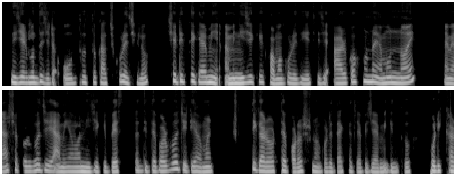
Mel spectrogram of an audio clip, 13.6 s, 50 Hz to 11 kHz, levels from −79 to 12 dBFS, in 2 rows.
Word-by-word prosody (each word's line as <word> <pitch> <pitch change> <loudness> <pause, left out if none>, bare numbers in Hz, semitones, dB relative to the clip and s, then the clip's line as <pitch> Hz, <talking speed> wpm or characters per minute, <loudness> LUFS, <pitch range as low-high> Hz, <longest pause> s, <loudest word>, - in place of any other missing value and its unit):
নিজের 200 0 +5
মধ্যে 200 +3 +3
যেটা 185 +3 -5 0.2
ঔদ্ধত্য 185 +4 -3
কাজ 185 -1 -2
করেছিল, 200 -6 0 0.4
সেটির 245 -3 +1
থেকে 235 -3 +1
আমি 215 -1 +8 0.2
আমি 180 +1 +8
নিজেকে 215 +4 +3
ক্ষমা 175 -2 +1
করে 180 -3 +1
দিয়েছি 170 +3 -3
যে - - -3 0.2
আর 180 - +2
কখনো 230 0 +3
এমন 195 +2 +5
নয়। 200 +7 +2 0.5
আমি 180 -1 +1
আশা 210 +2 -6
করব 180 0 -2 0.2
যে 210 - 0 0.2
আমি 170 0 +1
আমার 170 0 +3
নিজেকে 170 +1 -1
best 175 0 0
টা 200 - -6
দিতে 185 0 -3
পারব 185 +3 -1 0.2
যেটি 185 -2 -2
আমার 170 +2 +2 0.4
সত্যিকার 195 -8 -2
অর্থে 185 +2 -2
পড়াশোনা 170 +2 -2
করে 160 -1 -3
দেখা 175 +1 -6
যাবে 155 +1 -6
যে - - -2
আমি 155 - -1
কিন্তু 160 +1 -5 0.4
পরীক্ষার 190 0 +2
185 Hz, 185 wpm, -20 LUFS, 175-205 Hz, 0.5 s, আমি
